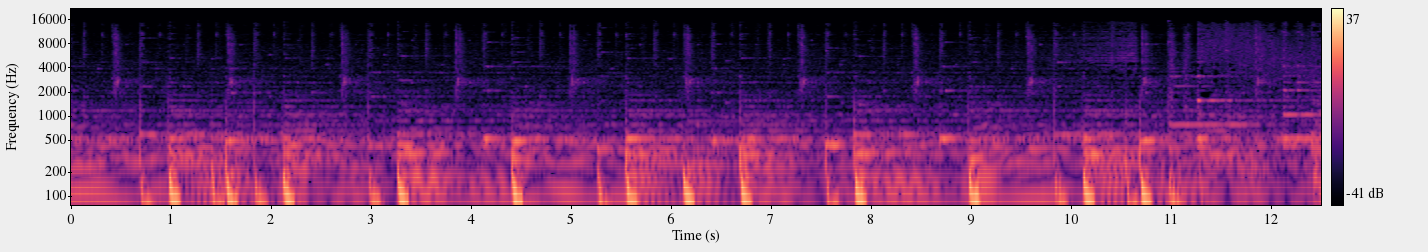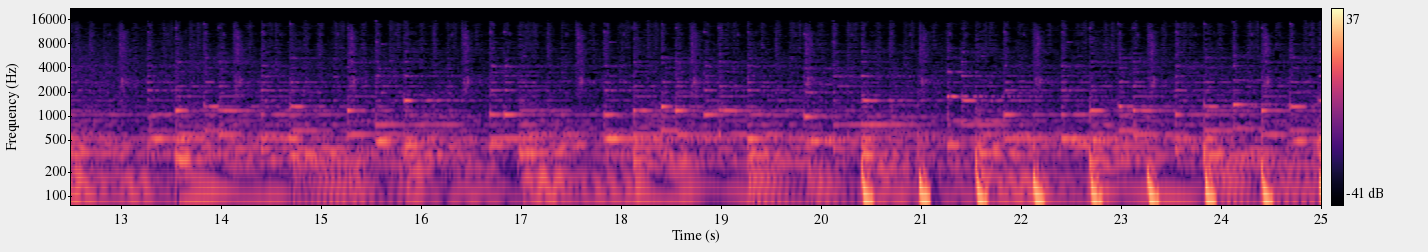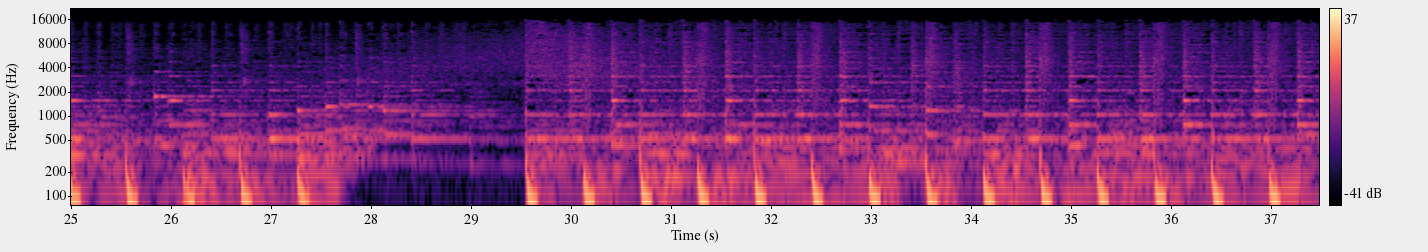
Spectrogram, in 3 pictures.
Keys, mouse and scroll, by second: 0.1 g, 1.4-2.8 middle drag, 2.8 KP_0, 4.1 g, 6.9-9.0 drag, 9.0 0, 11.5-13.0 drag, 13.0 0, 15.5 KP_7, 17.2-18.4 shift+middle drag, 18.4 shift+d, 19.6 r, 23.8 KP_0, 25.4 scroll up 3, 26.5 scroll up 4, 29.3 click, 31.5-32.8 drag.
